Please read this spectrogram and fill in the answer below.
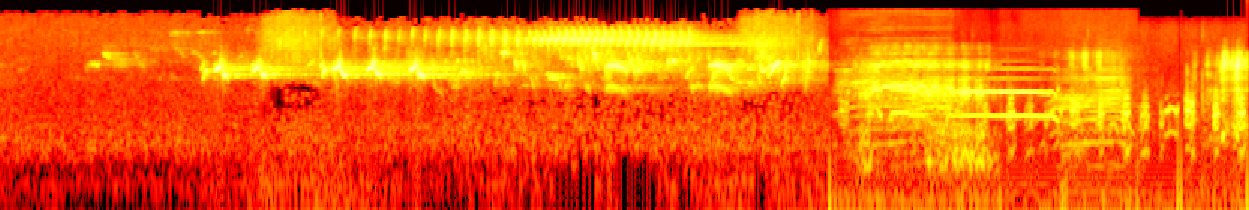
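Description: Birdsong: a run of sharp, repeated chirps over a fast high trill begins about two seconds in. In the last three seconds it gives way to lower calls that waver in pitch.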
